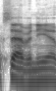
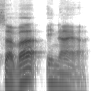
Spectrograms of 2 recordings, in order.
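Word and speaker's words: Savaiinaea: I I looked at the pronunciation. It looks like Savania, but it's Sava Inaya.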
